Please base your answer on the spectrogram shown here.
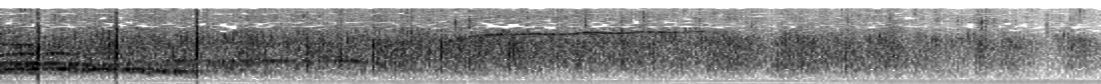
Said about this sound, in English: Why don't you give Lynn a hand?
